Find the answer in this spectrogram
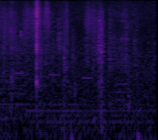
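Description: Faint handling of paper envelopes, with a sharp tap about half a second in and a smaller one about a second and a half in, over quiet background music.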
